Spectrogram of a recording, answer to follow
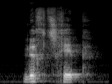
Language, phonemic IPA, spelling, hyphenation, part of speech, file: Dutch, /ˈlʏxt.sxɪp/, luchtschip, lucht‧schip, noun, Nl-luchtschip.ogg
- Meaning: airship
